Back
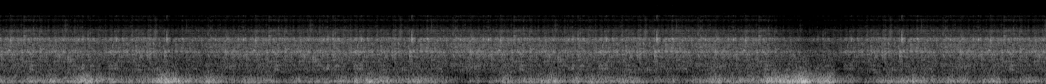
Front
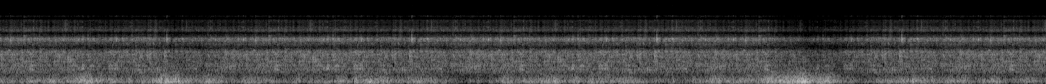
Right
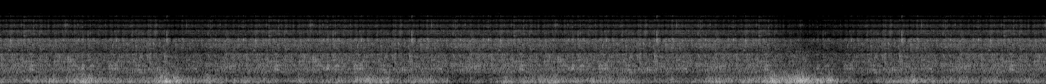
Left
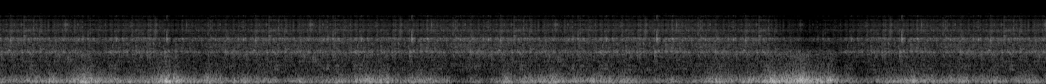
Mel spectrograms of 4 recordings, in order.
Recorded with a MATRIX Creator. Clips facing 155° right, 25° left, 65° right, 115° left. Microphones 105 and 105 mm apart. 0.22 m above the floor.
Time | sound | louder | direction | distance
0.0 | running water | front 2 dB, right 4 dB | 35° right | ?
